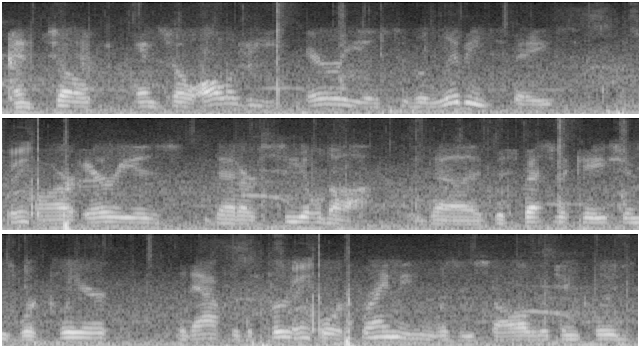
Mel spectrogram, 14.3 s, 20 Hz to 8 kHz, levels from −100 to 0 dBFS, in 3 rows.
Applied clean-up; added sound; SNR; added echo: none; Walk, footsteps; 5 dB; none.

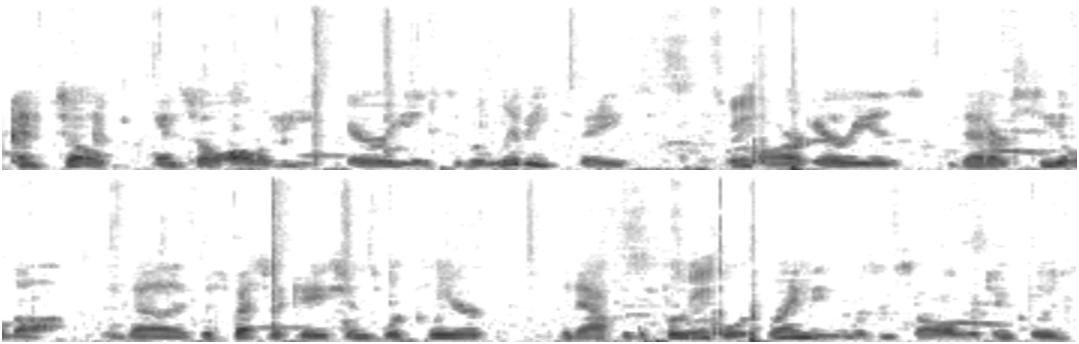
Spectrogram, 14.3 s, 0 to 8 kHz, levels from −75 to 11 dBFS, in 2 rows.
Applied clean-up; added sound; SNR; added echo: classical method Wiener filter.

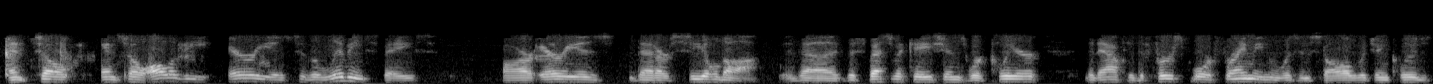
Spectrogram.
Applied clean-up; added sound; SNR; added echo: none; none; none; none.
